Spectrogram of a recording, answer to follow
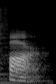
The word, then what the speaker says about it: fear: for man in gaelic f-e-a-r but it's pronounced far so ish farmy is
